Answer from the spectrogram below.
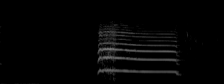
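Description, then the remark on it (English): A single reedy blast from a cheap party horn, held steady for under a second before drooping off with a breathy tail, fairly loud with nothing else around it. “was a party horn.”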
